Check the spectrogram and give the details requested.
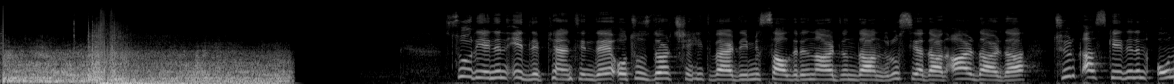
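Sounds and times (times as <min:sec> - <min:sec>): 
multiple rocket launchers firing on regime forces: 0:00.0 - 0:03.0
speech: 0:04.7 - 0:11.7.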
